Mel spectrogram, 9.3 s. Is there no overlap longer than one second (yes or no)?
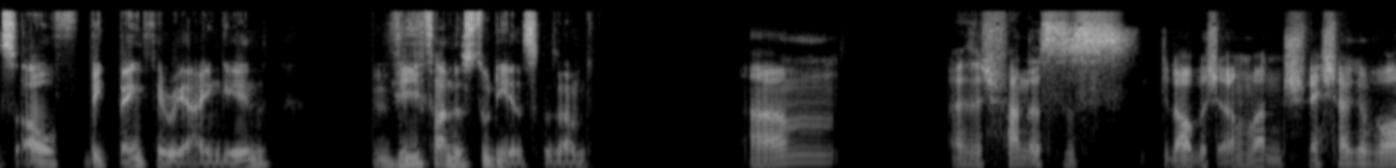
yes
